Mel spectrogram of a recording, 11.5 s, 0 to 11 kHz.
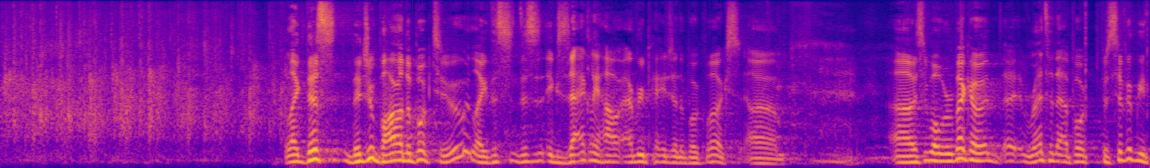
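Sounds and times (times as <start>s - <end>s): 
crowd applauding: 0.0s - 3.4s
speech: 2.8s - 8.1s, 8.9s - 11.5s.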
